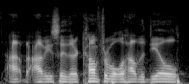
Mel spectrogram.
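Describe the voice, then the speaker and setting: A man's voice: medium pitch, level tone, rapid-fire, no room sound. Male podcast co-host, casual and rambling, repeats himself mid-thought; dry, close recording. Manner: rambling, repeats words as he thinks aloud.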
